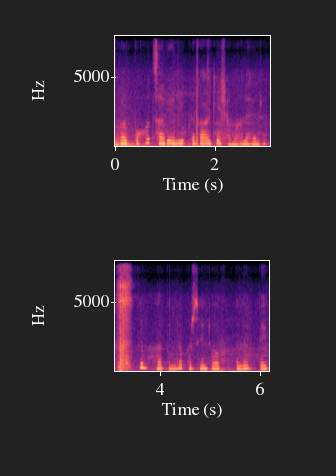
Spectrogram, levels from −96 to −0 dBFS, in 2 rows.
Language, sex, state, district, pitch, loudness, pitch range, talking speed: Hindi, female, Bihar, Patna, 230 Hz, -22 LUFS, 220-235 Hz, 125 wpm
